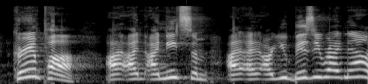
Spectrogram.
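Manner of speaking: put-on young rural southern voice. Retelling a phone caller claiming to be his grandson, in a younger southern hick-ish accent. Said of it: "younger voice with kind of a southern kind of hick-ish accent".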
